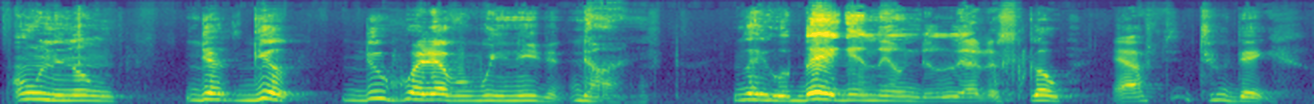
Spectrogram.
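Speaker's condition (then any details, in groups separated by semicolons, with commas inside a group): Cerebral palsy; cerebral palsy, from birth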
